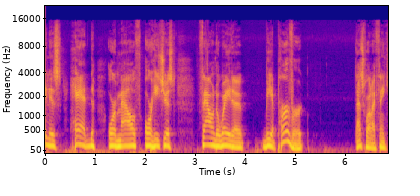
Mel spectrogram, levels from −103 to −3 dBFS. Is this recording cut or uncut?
uncut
